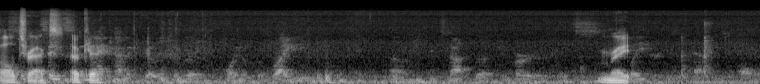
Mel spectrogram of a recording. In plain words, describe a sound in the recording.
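A young man speaks calmly through a microphone in a large room.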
